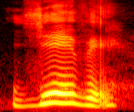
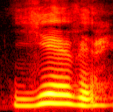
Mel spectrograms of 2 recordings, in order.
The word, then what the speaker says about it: lleve: It goes always on the next to last syllable of the original command because that's where the original stress fell on your word. Lleve. Lleve. You can hear it on that first E, right?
